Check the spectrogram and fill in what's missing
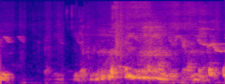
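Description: Pigeons on a pigeon farm coo in soft, throaty, repeated calls that grow fuller after a brief quiet gap and carry on close by.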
